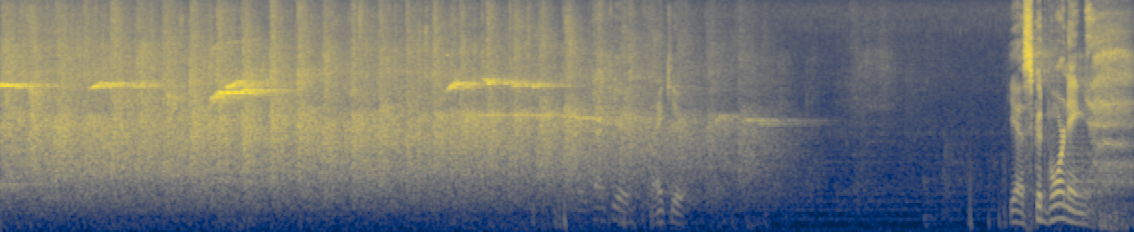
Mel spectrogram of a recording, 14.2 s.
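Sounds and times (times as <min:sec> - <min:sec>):
church congregation applauding a visiting preacher: 0:00.0 - 0:10.3
speech: 0:08.3 - 0:08.7, 0:12.6 - 0:14.0.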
